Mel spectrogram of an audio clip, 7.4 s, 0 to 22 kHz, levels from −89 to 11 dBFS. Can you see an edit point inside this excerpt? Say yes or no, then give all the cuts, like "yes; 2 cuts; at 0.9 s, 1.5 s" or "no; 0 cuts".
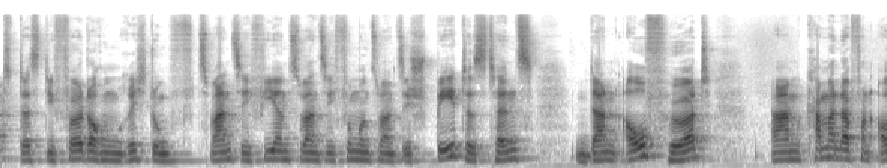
no; 0 cuts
